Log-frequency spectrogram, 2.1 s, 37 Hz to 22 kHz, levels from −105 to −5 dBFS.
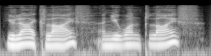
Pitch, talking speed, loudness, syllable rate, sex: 140 Hz, 200 wpm, -15 LUFS, 3.6 syllables/s, male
